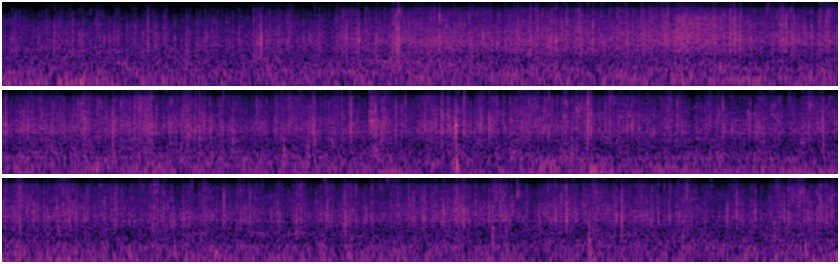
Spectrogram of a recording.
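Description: Steady rain falling: a dense hiss with many small drop ticks, over a low rumble.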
